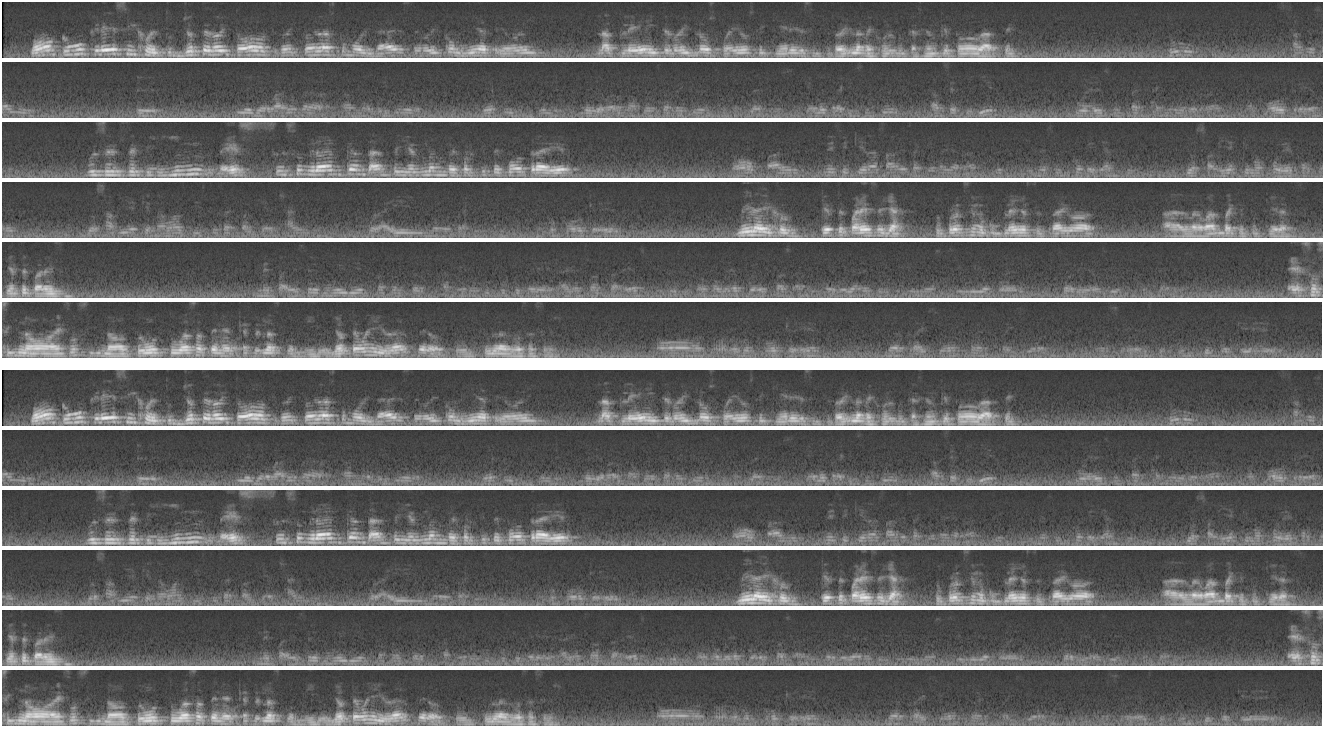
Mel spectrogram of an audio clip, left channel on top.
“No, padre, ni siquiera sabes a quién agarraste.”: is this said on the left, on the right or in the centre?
Left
